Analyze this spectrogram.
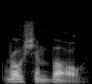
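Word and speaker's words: Rochambeau: our watchword was roshambo the commander of the French forces's name for being pronounced roshambo it sounded when pronounced quick like Rush on boys we had not lay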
